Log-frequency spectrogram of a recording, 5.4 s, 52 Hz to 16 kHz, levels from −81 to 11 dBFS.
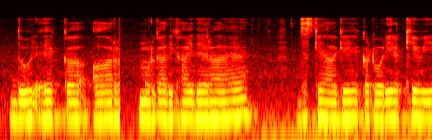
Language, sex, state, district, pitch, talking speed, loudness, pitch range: Hindi, male, Uttar Pradesh, Lucknow, 125 Hz, 165 wpm, -14 LUFS, 125-130 Hz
